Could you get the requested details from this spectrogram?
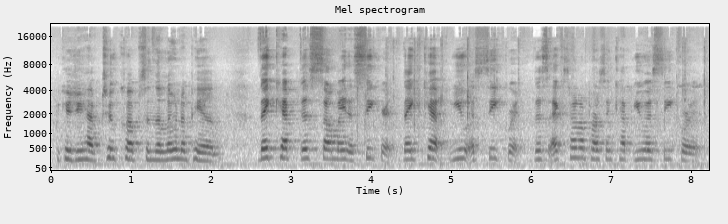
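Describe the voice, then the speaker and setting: Hosting her channel, a tarot reader with a medium-pitched voice improvises a reading for viewers, speaking casually in brief phrases as she reasons through every card out loud. Her tone stays steady and her pace moderate, while the room adds echo and faint noise hums beneath.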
